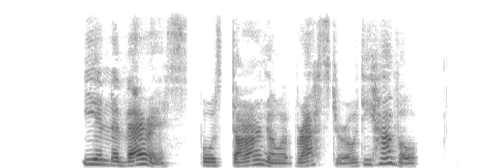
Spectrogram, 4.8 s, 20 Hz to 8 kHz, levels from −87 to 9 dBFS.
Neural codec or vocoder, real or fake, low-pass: none; real; 7.2 kHz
